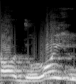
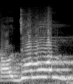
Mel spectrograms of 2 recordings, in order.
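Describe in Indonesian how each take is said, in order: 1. Bunyi n di akhir menyatu menjadi bunyi y. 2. Bunyi n di akhir jelas tetap dipertahankan. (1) "Kenapa dibaca rojului" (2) "enggak rojulun"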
